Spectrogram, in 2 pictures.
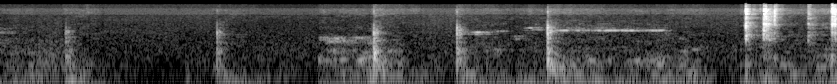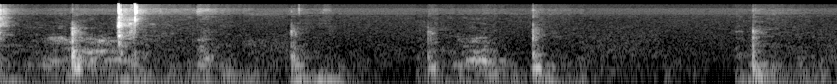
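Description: Quiet, scattered ticks and taps of a stylus on a drawing tablet's screen, with a few sharper clicks close together near the middle.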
